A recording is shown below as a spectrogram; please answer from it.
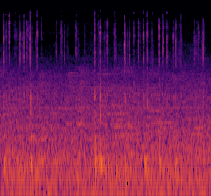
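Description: Faint typing on a laptop keyboard: irregular, soft key clicks.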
